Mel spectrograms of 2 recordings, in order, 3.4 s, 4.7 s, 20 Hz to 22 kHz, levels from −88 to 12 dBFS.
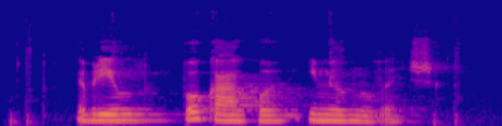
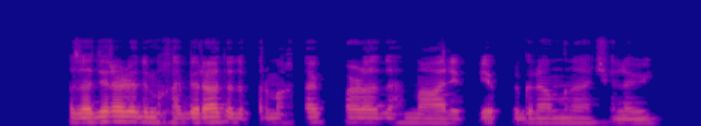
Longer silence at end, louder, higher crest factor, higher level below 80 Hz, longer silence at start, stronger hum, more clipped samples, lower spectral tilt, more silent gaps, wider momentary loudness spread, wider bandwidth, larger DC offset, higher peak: first, 0.45 s vs 0.3 s; first, -31 LUFS vs -40 LUFS; about the same, 18 dB vs 20 dB; first, -68 dBFS vs -76 dBFS; about the same, 0.5 s vs 0.45 s; neither; neither; first, -8 dB/octave vs -4 dB/octave; second, none vs 1.97-2.03 s, 2.17-2.24 s, 3.12-3.19 s, 3.34-3.41 s; first, 14 LU vs 11 LU; about the same, 7.2 kHz vs 7.4 kHz; neither; first, -12 dBFS vs -20 dBFS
